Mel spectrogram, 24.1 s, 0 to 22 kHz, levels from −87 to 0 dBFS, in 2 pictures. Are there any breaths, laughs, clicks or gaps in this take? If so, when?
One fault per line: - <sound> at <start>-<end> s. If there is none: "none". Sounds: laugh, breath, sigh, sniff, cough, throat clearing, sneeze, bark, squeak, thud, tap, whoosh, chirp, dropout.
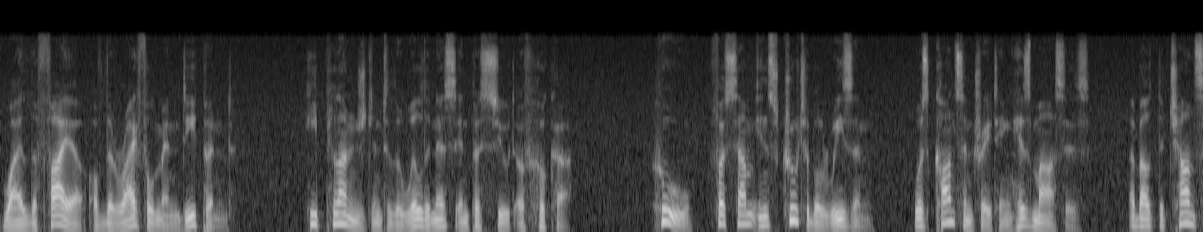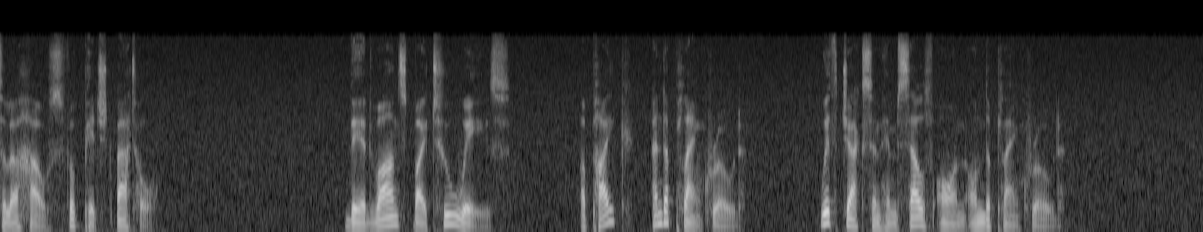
none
